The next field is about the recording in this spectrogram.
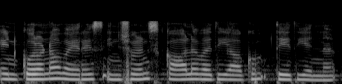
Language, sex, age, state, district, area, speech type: Tamil, female, 30-45, Tamil Nadu, Ariyalur, rural, read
